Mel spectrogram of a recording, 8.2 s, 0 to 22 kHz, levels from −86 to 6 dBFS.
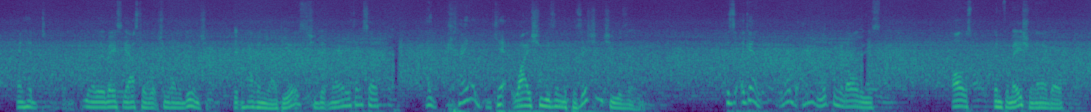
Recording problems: wrong speed and pitch; too fast and too high; 1.7 times normal speed
echo of what is said; noticeable; throughout; 140 ms later, 15 dB below the speech
hiss; loud; throughout; 1 dB below the speech

